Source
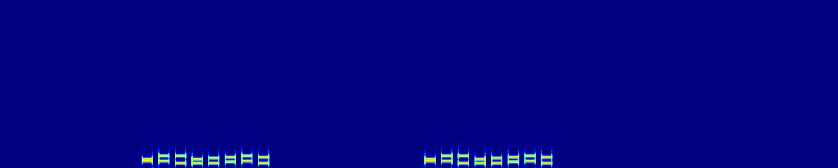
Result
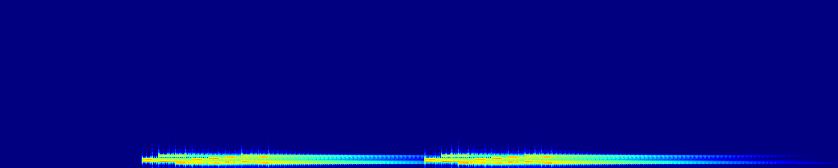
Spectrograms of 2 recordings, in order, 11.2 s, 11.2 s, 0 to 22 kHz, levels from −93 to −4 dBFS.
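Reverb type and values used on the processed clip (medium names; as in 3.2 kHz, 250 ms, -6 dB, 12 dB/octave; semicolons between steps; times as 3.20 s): spring tank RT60 3.8 s, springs 53 ms, chirp 35 ms, DRR 1 dB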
